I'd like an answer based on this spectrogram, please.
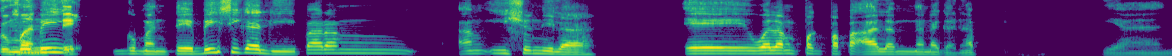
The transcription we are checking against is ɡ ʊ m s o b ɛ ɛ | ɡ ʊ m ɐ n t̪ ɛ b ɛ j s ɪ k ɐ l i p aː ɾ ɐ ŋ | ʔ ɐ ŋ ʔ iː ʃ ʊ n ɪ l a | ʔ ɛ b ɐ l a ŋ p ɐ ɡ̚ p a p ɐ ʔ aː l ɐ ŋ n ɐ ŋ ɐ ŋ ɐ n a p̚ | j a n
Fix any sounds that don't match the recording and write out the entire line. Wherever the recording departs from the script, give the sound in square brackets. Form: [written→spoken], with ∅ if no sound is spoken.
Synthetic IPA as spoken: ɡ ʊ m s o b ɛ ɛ | ɡ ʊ m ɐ n t̪ ɛ b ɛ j s ɪ k ɐ l i p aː ɾ ɐ ŋ | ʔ ɐ ŋ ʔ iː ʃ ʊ n ɪ l a | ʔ ɛ [b→w] ɐ l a ŋ p ɐ ɡ̚ p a p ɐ ʔ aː l ɐ [ŋ→m] n ɐ [ŋ→n] ɐ [ŋ→ɡ] ɐ n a p̚ | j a n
